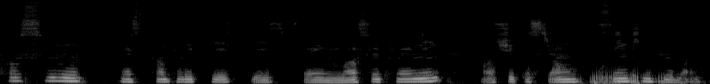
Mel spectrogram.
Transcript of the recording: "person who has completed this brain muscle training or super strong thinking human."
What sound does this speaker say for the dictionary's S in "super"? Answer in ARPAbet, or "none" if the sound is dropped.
SH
